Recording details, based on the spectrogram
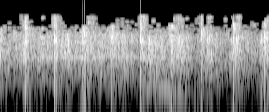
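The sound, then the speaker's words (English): A crowd applauds steadily for a few seconds, many hands clapping in a dense, continuous wash with a few sharper claps standing out, fairly loud. “So can you first off give him a round of applause for that?”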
